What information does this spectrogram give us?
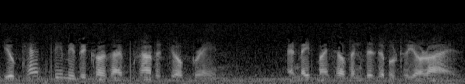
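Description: An actor playing a mysterious, menacing invisible avenger who questions with deliberate command in 1940s radio style. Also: male voice, low voice, animated. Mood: commanding, eerie. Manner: slow, commanding, deliberate interrogation. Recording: noisy, muffled 1940 radio recording.

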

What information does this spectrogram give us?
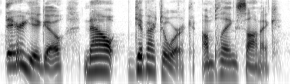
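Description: A man's voice: mid-range voice, very animated, normal speed, no room sound. A man playing a self-important, petulant god with a pompous, dismissive manner in a comic radio play.

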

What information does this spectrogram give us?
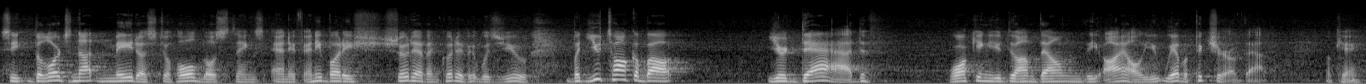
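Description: A man's voice: mid-range voice, measured pace, a bit bright. Older man, pastor, emphatic conversational preaching, church stage, faint hiss. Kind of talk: sermon interview on stage.

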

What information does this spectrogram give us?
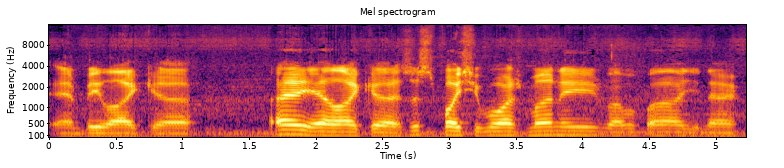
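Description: A man's voice: medium pitch, normal speed, over a noisy crowd. A man making casual in-character remarks in an online role-play game over voice chat.

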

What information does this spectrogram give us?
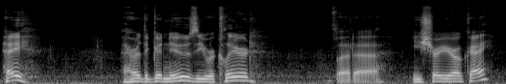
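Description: A man's voice: medium pitch, very animated, a little slow. An actor voicing a young male wrestler who is earnest, caring and a little awkward. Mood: concerned. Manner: friendly, slightly awkward. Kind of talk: game cutscene dialogue.

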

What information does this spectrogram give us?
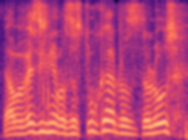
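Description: Aufgebrachter Mann mit eher hoher Stimme. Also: male voice, fairly high pitch, very fast, slight background noise. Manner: rambling, stammering with repeated words, slangy, crude swearing. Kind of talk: casual chat, agitated rant.

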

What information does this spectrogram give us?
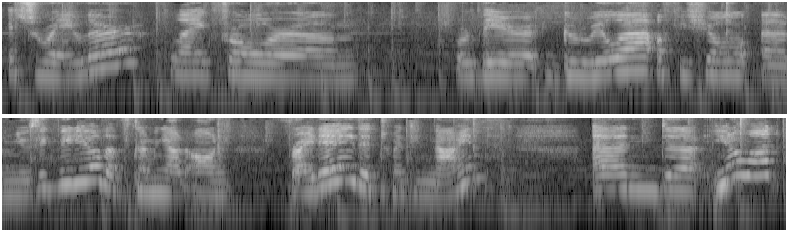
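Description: A young woman from Greece with a Greek accent, chatting to a webcam in her bedroom in English, her second language, rambling with many fillers and restarts. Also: on the high side. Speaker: vlogger. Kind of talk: casual chat to camera. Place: small bedroom indoors. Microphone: laptop webcam mic at desk distance.

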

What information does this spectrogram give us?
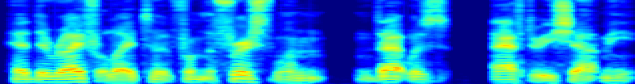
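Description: A man voicing a badly wounded male teacher who speaks weakly, halting and urgent. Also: sits low, fairly even intonation, a bit bright, no echo, clean studio sound.

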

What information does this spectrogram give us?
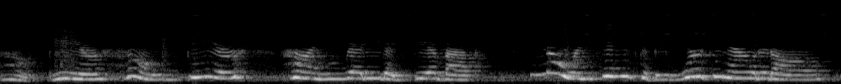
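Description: An earnest little elf, voiced by a woman frets kindly in a high, lively singsong. It comes through tinny, from across an echoing room. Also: takes it slowly. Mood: worried. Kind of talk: children's puppet show. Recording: echoey, tinny, distant camera, faint noise.

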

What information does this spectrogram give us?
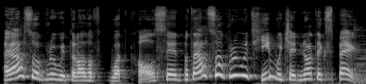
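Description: A woman's voice: a little high, very animated, rapid-fire, soft background music. A woman reacting to a video as a VTuber, musing aloud in a casual, hesitant, repetitive way.

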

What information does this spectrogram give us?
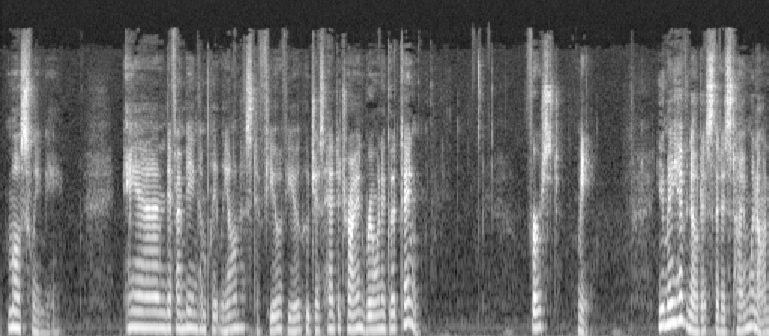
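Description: Deep-voiced, sardonic woman delivering a monologue. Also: a little mellow. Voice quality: deep, bass-boosted voice. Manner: dry, sardonic, dramatic pauses. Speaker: video creator and host of a retro gaming channel. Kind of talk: scripted monologue channel update.

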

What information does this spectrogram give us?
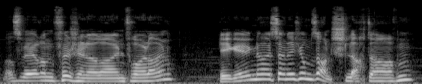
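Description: A man voicing a gruff, wry male outlaw in a game, with a blunt, dry manner. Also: fairly high pitch, expressive, a little fast, faint music behind, natural voice.

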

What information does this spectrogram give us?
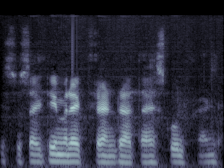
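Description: A man's voice: mid-range voice, completely flat delivery, quick pace, no echo, highs cut off. A man vlogging as he walks outdoors, chatting to viewers and giving them casual, instructive advice. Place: outdoors, walking in the sun.

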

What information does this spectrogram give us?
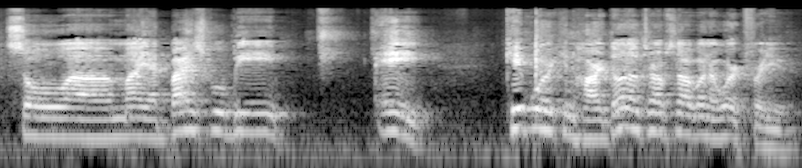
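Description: Venezuelan accent, man in his thirties, bright forceful voice, echoey small room. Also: a little high, expressive, unhurried, slight background noise. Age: 30s. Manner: earnest and upbeat, many restarts and stammers. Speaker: guest, radio and TV personality. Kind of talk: casual interview conversation. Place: small indoor office room.

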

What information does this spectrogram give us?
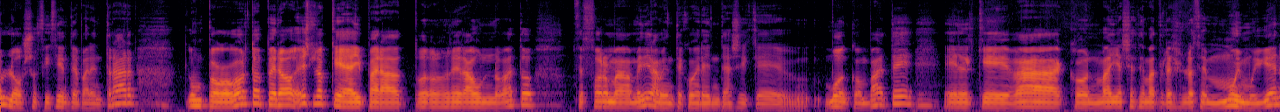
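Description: A hoarse young man giving an opinionated, self-mocking casual review, with his volume swinging between loud and mumbled. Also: medium pitch. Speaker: wrestling show reviewer.

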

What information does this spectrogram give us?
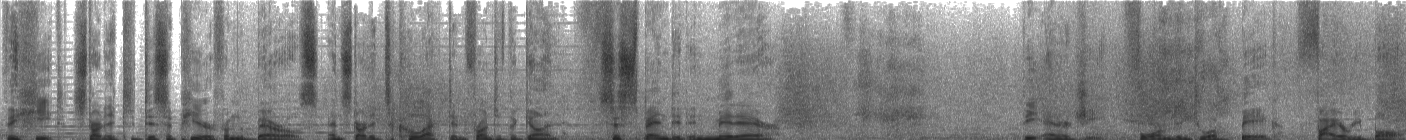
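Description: A man's voice: mid-range voice, lively intonation, a little slow. A man reading a dramatic action story as an audiobook narrator. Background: music under the voice.

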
